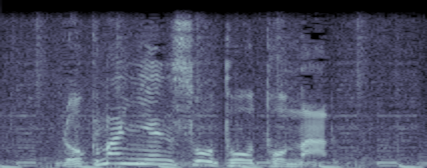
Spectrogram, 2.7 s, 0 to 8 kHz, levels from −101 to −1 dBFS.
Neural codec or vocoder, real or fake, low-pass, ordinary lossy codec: none; real; 7.2 kHz; none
